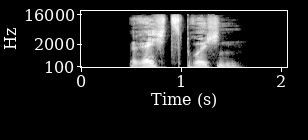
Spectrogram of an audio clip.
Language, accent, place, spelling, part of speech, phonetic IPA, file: German, Germany, Berlin, Rechtsbrüchen, noun, [ˈʁɛçt͡sˌbʁʏçn̩], De-Rechtsbrüchen.ogg
- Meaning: dative plural of Rechtsbruch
